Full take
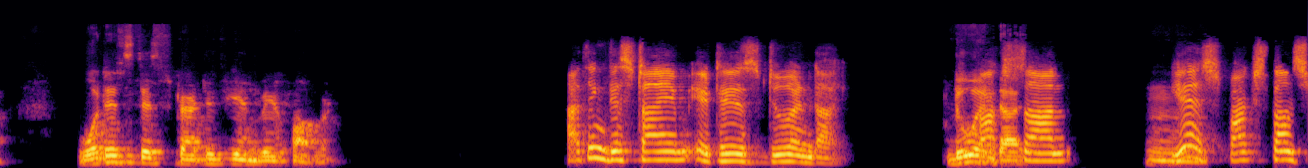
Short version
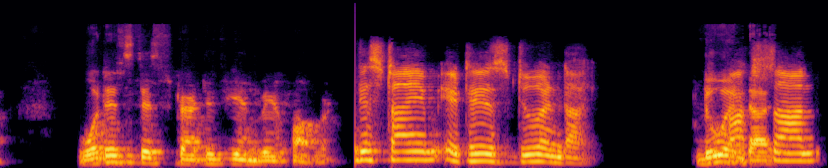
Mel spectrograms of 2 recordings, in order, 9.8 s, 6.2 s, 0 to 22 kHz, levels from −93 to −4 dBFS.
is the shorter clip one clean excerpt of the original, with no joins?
no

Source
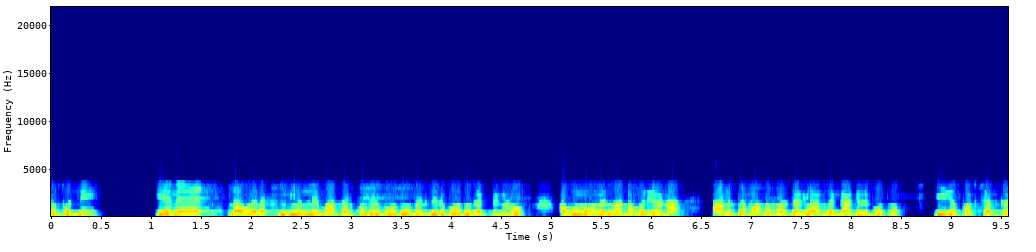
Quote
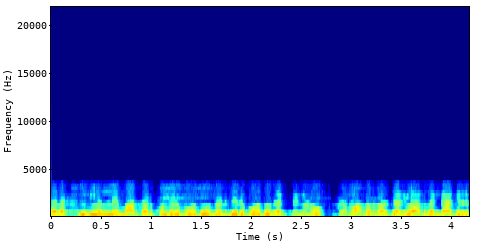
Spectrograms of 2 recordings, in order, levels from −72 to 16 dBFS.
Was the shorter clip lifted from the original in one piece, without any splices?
no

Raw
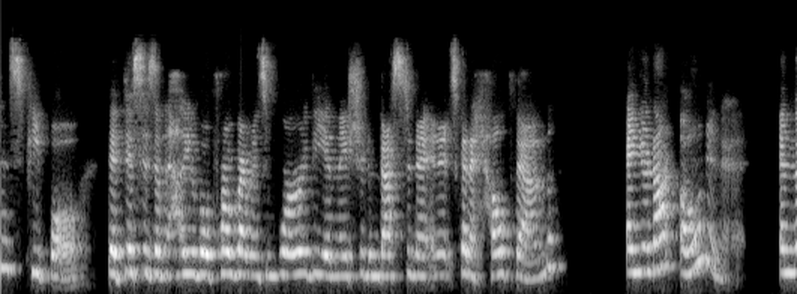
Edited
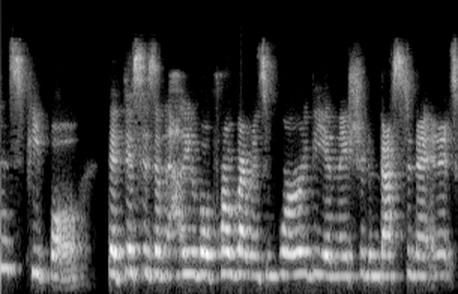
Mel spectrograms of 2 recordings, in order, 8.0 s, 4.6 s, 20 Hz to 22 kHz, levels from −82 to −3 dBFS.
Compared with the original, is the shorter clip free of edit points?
yes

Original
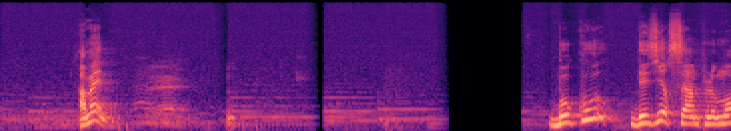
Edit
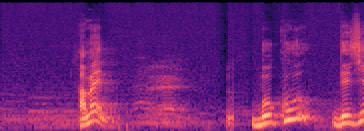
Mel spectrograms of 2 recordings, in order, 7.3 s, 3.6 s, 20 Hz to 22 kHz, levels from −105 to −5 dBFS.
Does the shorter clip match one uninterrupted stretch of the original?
no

